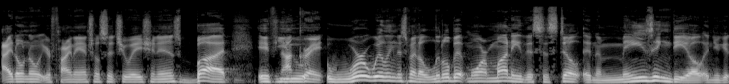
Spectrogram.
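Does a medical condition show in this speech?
No.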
